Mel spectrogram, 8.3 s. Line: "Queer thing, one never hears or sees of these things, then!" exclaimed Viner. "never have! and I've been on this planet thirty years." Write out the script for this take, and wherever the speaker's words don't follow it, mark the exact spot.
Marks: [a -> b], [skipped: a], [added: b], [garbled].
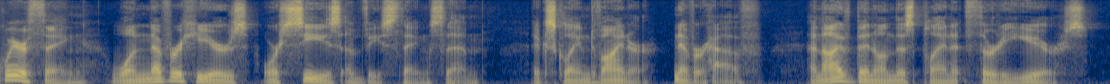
"Queer thing, one never hears or sees of these things, then!" exclaimed Viner. "never have! and I've been on this planet thirty years."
